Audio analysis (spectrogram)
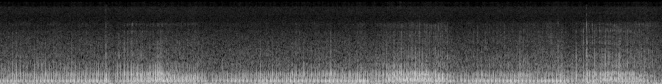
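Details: Domestic cat purring in slow cycles, each breath bringing a louder rumbling swell lasting one to two seconds, steady and calm with no background sounds.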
